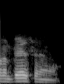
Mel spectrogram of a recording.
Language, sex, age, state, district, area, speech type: Tamil, male, 60+, Tamil Nadu, Nilgiris, rural, conversation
